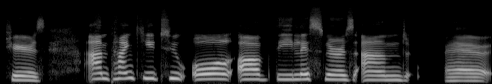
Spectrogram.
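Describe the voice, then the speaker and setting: A woman hosting an interview podcast, encouraging and warm, often repeating words as she finds her phrasing. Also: fairly high pitch, slow, clear, resonant tone, dry recording, studio quality. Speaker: podcast host.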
